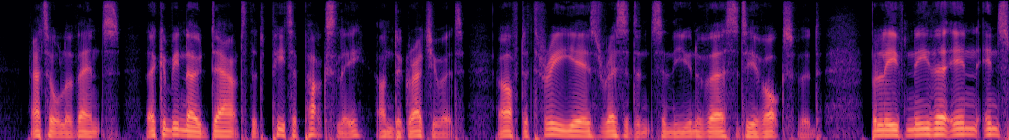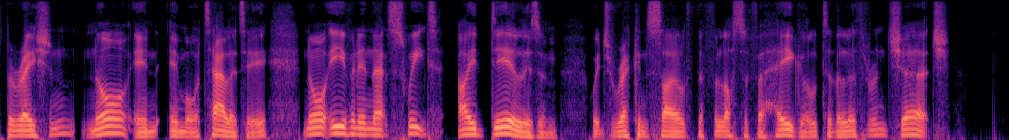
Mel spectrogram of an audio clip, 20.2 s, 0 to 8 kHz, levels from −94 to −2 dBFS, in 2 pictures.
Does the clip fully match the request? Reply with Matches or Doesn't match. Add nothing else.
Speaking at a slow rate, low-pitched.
Matches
